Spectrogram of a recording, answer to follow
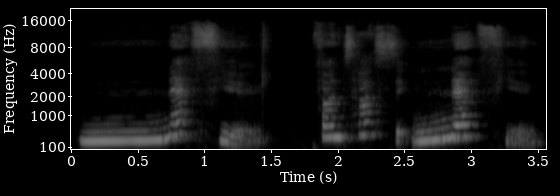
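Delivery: excited praise. Acted. Praising the child's answer.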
